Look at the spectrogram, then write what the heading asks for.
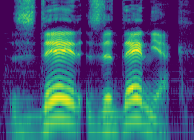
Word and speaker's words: Zdeněk: It's pronounced something like Zdeněk.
